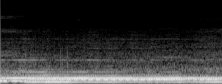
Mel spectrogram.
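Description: Live indie post-rock band holding a sustained chord: long ringing notes with no drum hits, the low bass note stepping down just after the start.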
